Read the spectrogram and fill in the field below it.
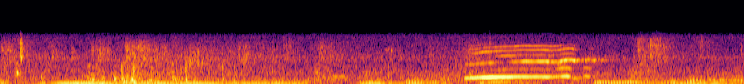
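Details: Young monkey Leo wanting its mother's help: one drawn-out tonal cry, slightly falling then level, over a steady low hum and scattered faint background noises, with people talking briefly.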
